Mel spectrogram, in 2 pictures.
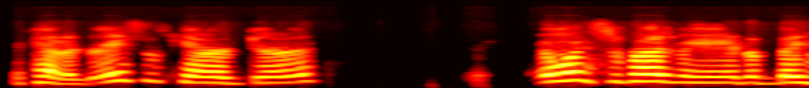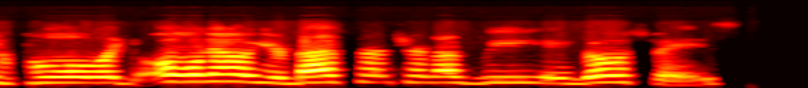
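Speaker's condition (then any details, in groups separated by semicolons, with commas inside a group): Cerebral palsy, spastic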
